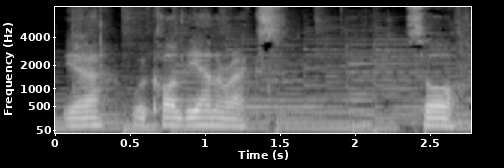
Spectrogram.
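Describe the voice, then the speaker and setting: Medium-pitched and creaky, this man's voice moves at normal speed over background music. He's a restoration vlogger doing easygoing how-to narration in his garage workshop, musing aloud while working and calling viewers "guys."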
